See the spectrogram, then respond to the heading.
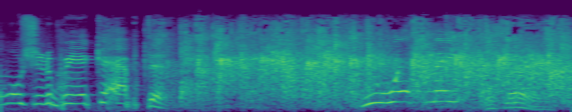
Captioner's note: applause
